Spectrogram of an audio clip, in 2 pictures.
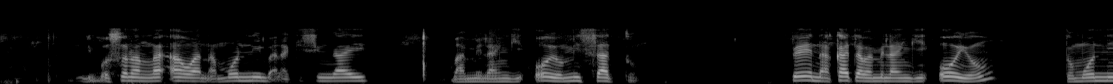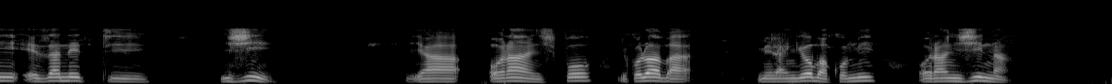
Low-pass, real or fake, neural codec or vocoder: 5.4 kHz; real; none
